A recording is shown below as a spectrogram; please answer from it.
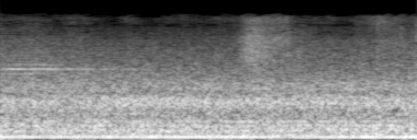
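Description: Steady low hum with background noise, and a faint brief rustle of silk sarees being handled about a second in.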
